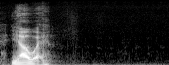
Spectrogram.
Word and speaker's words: Yahweh: Hashem, the name, or pronounced by its letters in the popular way, Yahweh.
